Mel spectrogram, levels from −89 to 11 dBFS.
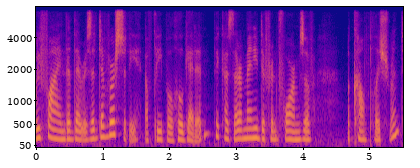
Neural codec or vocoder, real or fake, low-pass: codec, 16 kHz in and 24 kHz out, 0.6 kbps, FocalCodec, streaming, 4096 codes; fake; 7.2 kHz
